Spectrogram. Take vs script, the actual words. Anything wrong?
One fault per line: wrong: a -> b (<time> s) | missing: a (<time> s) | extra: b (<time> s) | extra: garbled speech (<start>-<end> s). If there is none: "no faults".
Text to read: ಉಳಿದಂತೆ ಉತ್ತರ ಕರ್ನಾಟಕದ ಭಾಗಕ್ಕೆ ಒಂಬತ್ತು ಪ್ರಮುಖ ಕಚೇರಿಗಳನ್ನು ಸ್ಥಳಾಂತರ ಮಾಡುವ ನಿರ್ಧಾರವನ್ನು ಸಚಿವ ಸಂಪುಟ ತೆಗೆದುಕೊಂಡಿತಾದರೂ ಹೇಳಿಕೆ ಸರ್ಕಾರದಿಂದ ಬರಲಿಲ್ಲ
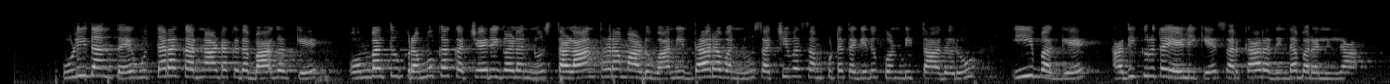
extra: ಈ ಬಗ್ಗೆ ಅಧಿಕೃತ (10.2 s)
